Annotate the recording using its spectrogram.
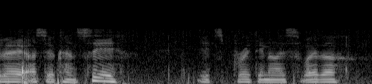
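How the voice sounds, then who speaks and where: Fairly even intonation at a fairly slow pace, over noticeable background noise. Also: man. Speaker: metal detecting vlogger. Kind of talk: casual vlog. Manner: halting.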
